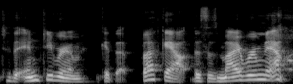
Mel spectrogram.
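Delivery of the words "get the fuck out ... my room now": put-on tough bravado attitude. Retelling telling an empty room to leave: imitating a bravado attitude. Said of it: "I pulled up my bravado attitude".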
